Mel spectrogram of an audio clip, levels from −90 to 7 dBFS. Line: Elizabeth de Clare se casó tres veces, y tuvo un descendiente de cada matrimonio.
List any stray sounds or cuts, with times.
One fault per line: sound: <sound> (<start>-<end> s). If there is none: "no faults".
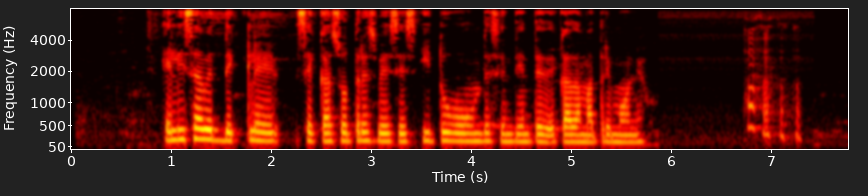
sound: laugh (6.7-7.3 s)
